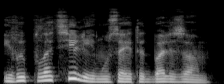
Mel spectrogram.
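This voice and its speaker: A man reading an audiobook, voicing a young woman in her twenties who questions firmly and calmly. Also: medium pitch, a little fast, no echo, clean studio sound, voice pushed down, natural voice. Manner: firm, probing, calm.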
